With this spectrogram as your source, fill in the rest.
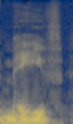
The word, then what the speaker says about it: Maeve: Or like Madison, our oldest, when she's scared, her middle name is Maeve, which rhymes with brave.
